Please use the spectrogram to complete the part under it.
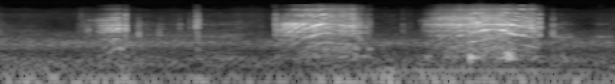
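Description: An auger drills into very hard ground to dig a trap hole, giving three grinding, whining bursts, the last two longer and louder, separated by brief quieter gaps outdoors.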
